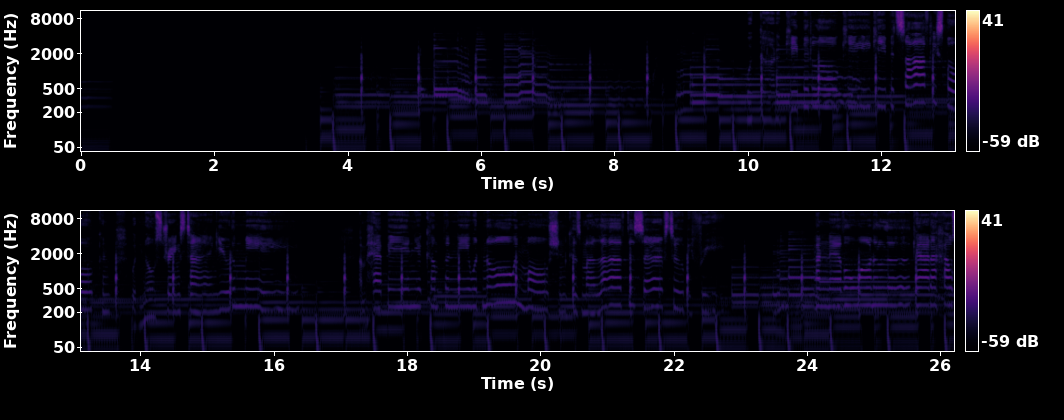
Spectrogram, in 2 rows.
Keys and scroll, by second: 22.6 ctrl+j, 25.0 ctrl+j.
